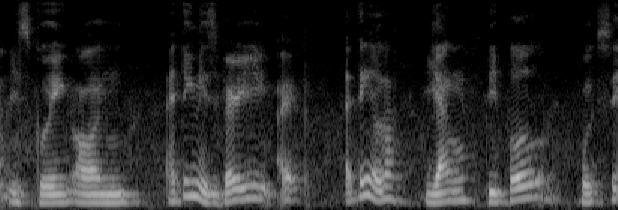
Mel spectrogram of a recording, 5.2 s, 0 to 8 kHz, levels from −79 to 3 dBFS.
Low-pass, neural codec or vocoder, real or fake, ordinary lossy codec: none; codec, 16 kHz, 2 kbps, FreqCodec, larger model; fake; none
